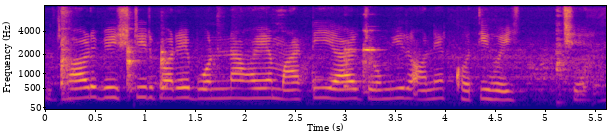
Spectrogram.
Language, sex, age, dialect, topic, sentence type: Bengali, female, 18-24, Western, agriculture, statement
